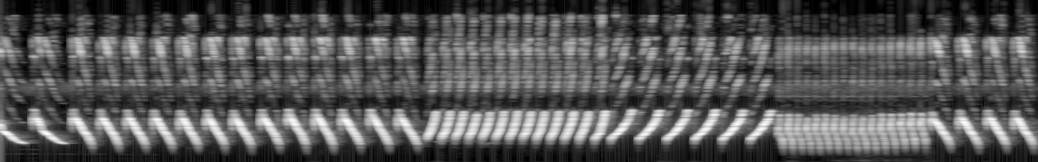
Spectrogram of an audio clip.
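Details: Canary song for training young canaries: a steady series of sharp descending whistled notes, nearly three per second, interrupted by a dense rapid buzzy trill, over a faint low steady hum.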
